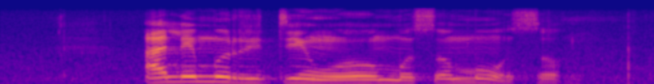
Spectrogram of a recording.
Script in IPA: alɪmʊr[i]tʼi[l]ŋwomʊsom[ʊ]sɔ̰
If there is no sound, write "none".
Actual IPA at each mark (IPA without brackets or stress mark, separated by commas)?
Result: i, none, ʊː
